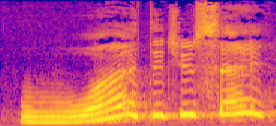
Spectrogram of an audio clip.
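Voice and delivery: high, slow, incredulous question; baffled parent. Retold or imitated. Parents puzzled by their son's odd wording, incredulous. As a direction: draw it out in squinting disbelief. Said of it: "squinty eye, neck tilted, like".

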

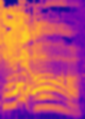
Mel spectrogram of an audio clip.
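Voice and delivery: high, loud, gushing excited cheer; mock excited fan. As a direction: gush like an eager fan in the front row. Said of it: "like, all excited".

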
